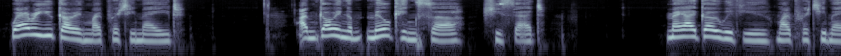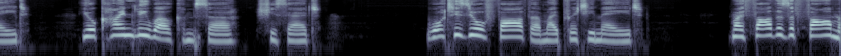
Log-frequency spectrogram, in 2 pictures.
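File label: female British; Where Are You Going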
